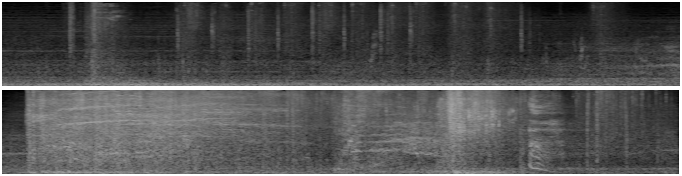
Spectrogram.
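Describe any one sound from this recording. Heavy armoured footsteps crunch over rough ground.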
